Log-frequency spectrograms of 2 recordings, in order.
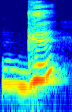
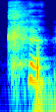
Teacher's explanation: Your position of your tongue is completely the same, but you just don't engage your vocal cords.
